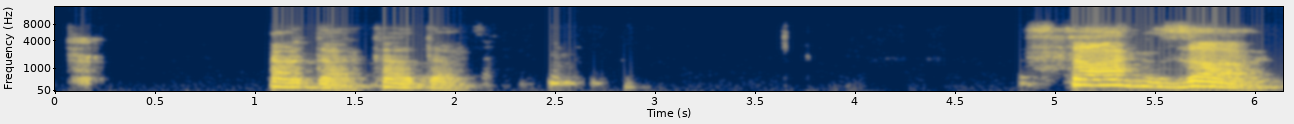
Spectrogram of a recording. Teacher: Anyway, so the alveolar sounds are made with your tongue pointing towards or touching your alveolar ridge. So in the case of ta and da, your tongue is touching your alveolar ridge. · With sa and za, your tongue is not touching, but it is very close to.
